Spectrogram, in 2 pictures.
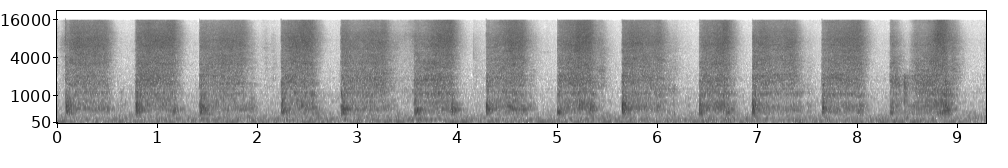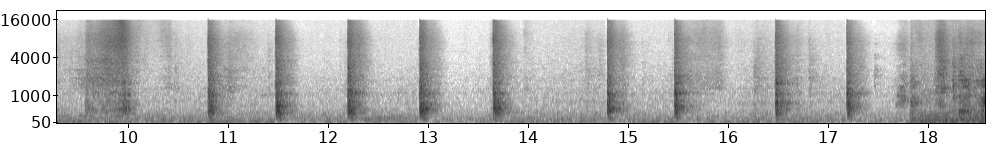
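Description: Cardboard tubes tap against each other in a steady rhythm.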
